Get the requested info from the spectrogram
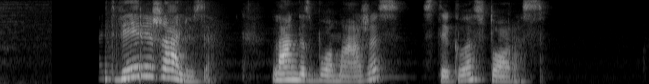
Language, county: Lithuanian, Vilnius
